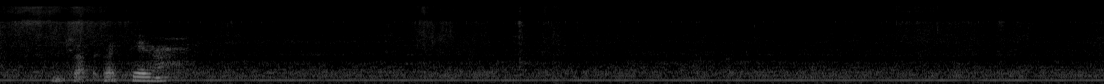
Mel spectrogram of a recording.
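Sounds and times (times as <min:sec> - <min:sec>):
faint hiss: 0:00.0 - 0:06.5.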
